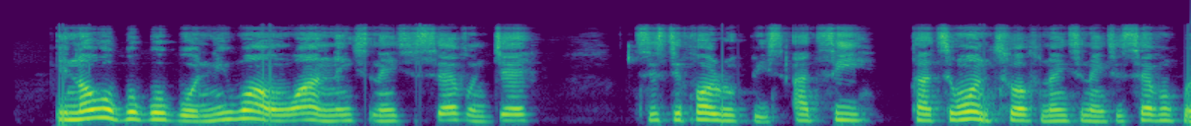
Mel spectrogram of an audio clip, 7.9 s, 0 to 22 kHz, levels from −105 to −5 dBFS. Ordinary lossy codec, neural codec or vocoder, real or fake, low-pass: none; none; real; 9.9 kHz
